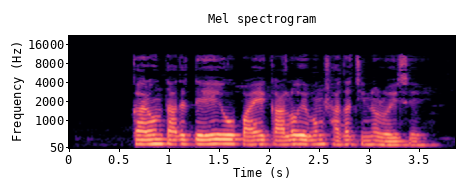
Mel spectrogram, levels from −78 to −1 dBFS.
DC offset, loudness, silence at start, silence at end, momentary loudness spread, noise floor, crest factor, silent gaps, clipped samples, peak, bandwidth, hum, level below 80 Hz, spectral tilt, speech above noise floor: under 0.1%; -16 LUFS; 0.65 s; 0.2 s; 9 LU; -64 dBFS; 16 dB; none; under 0.1%; 0 dBFS; 11.5 kHz; none; -58 dBFS; -6.5 dB/octave; 49 dB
